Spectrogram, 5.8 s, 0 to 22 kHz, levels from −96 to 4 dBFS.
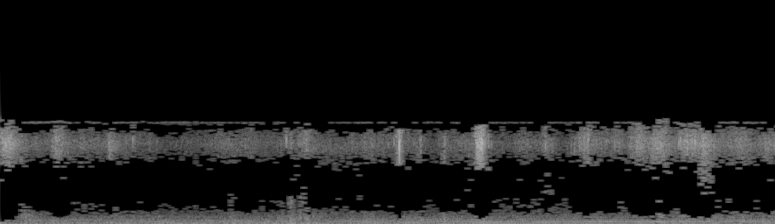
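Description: Throughout the clip, the encoder was likely starved of bits under MP3 compression, in a way that points to a very low bitrate near 24 kbps. Nothing survives above 10.3 kHz, so the top sounds dull, and the heavy damage leaves a watery, swirling texture with smeared attacks.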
